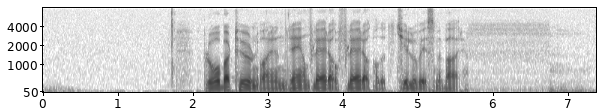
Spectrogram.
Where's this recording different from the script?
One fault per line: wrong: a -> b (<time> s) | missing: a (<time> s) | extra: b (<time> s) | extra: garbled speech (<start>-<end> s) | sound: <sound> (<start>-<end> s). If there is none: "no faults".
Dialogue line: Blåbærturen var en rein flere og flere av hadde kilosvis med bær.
no faults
